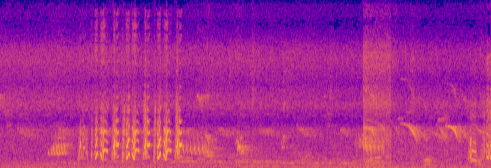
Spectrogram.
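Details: Yellow-vented bulbul morning song for luring young bulbuls: a short, quick bubbling phrase of chirpy, warbled notes, with a harsh burst and faint chirps afterward.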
